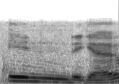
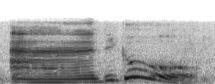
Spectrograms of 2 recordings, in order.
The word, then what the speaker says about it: indigo: little bit so it's instead of saying indigo we say andy cool very good tina and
